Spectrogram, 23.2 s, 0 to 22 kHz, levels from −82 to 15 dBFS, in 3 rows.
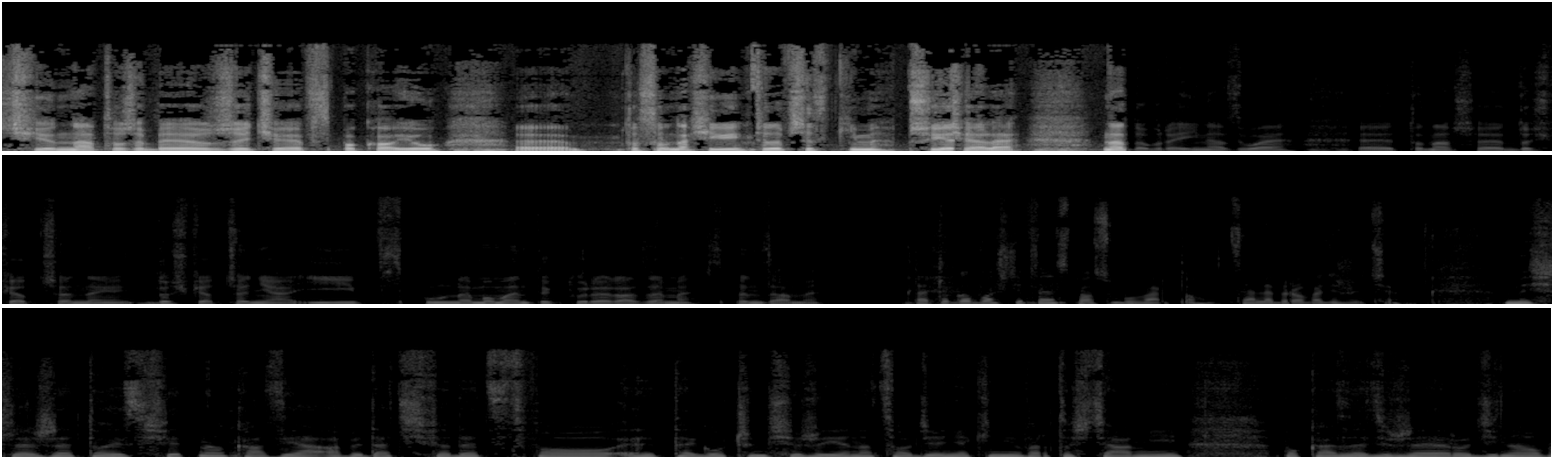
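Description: Compressed frames are skipped at 3.69 and 4.72 s, jumping ahead roughly 40 and 100 ms, with a small vertical seam on the spectrogram. From 5.62 s to the end the mono level drops by about 36 dB, leaving a faint residue and a collapsed waveform, likely because one channel is inverted and cancels on summing.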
